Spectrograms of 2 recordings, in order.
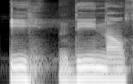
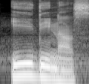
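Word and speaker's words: اهدنا: ইয়াকা নাস্তাইন নাস্তাইন ইয়াকা নাবুদু ওয়া ইয়াকা নাসতাাইন ইহদিনাস সিরাতল ইহদিনাস অনেকে বলি ইদিনাস এখানে হার উচ্চারণই করি না দেখুন হামজা হাজের ইহ ইহন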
